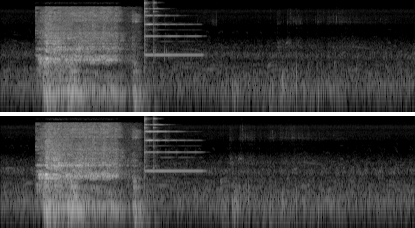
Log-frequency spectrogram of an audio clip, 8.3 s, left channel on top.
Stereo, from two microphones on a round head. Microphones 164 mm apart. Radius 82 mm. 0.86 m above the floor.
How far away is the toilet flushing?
About 1.5 m.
